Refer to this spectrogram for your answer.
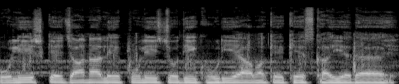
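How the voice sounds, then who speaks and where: In a cartoonish character voice, a man talks at a fairly slow pace with a very deep, low pitch and monotone, flat intonation over clear background noise. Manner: eerie, sly.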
